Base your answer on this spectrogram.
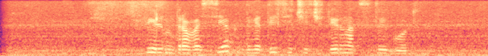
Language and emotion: Russian, neutral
